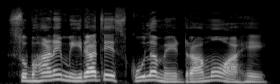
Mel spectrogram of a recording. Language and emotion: Sindhi, neutral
